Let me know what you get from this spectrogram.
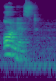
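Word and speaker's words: honest: कुछ और एग्जांपल्स हैं जैसे की ऑनेस्ट हम इसको ऑनेस्ट नहीं पढ़ने हैं फॉर्म में हम इसको हा के साथ लिखने हैं बट ये प्रोनाउंस होता है ऑनेस्ट ऑनर माननीय इस तरह से हम इनको हा को साइलेंट रख के प्रोनाउंस करते हैं तो जब भी इनके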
